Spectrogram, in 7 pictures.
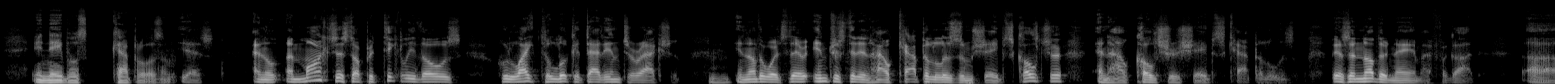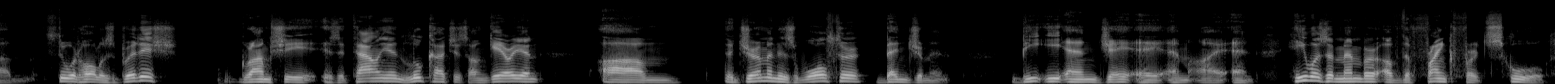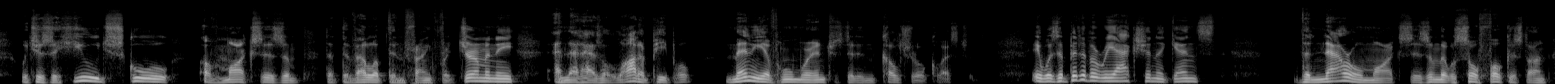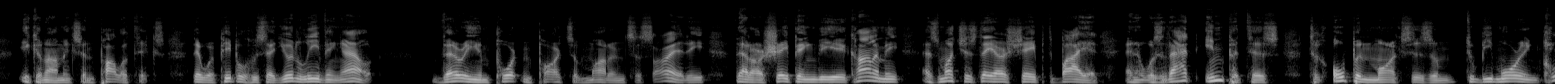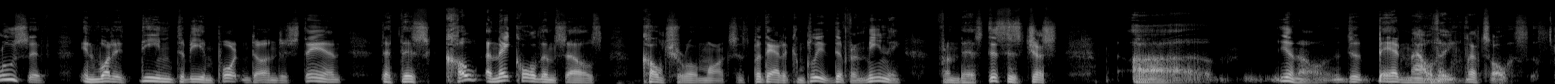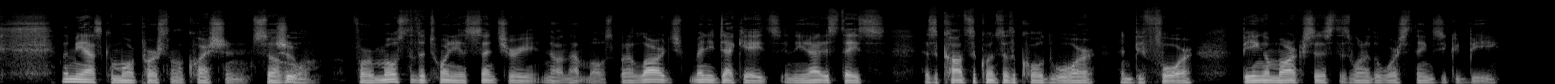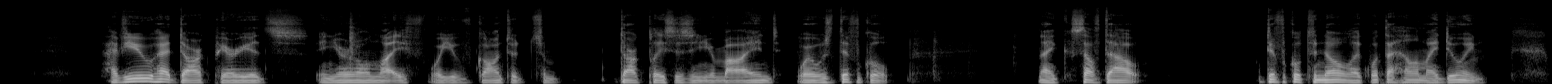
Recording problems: none

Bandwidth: 15 kHz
